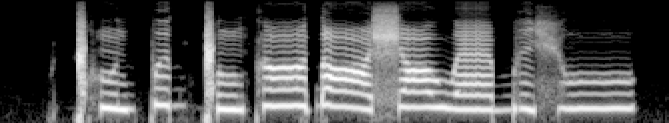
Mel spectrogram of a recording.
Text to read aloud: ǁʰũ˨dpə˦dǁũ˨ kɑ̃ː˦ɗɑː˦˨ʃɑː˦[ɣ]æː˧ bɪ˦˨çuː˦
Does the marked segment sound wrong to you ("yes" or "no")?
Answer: yes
